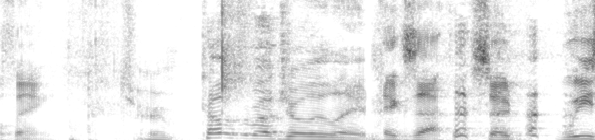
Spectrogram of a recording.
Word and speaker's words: Jolie-Laide: If you were saying it correctly, you say Jolie-Laide, almost like Led Zeppelin.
